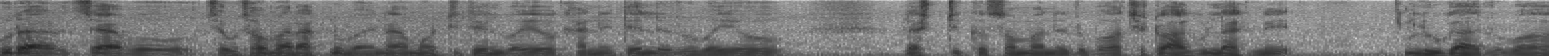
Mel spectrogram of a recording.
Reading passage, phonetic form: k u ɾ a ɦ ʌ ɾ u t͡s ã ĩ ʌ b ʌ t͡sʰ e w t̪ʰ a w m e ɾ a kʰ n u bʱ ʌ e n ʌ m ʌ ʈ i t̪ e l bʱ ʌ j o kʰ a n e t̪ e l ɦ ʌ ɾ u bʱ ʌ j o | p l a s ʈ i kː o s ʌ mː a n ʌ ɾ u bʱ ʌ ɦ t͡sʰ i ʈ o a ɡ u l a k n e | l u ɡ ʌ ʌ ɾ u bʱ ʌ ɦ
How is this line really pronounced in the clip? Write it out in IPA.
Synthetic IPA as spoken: k u ɾ a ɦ ʌ ɾ u t͡s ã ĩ ʌ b ʌ t͡sʰ e w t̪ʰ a w m a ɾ a kʰ n u bʱ ʌ e n ʌ m ʌ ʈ i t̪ e l bʱ ʌ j o kʰ a n e t̪ e l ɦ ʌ ɾ u bʱ ʌ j o | p l a s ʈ i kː o s ʌ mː a n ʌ ɾ u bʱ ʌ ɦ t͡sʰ i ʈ o a ɡ u l a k n e | l u ɡ a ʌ ɾ u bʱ ʌ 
